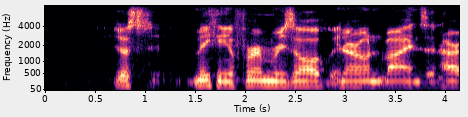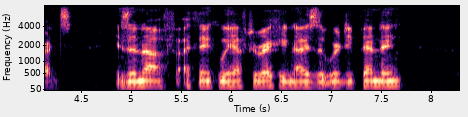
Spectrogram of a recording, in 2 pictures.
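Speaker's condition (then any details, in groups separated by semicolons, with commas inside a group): Parkinson's disease; Parkinson's disease diagnosed about six years before recording; about six years since diagnosis, mild symptoms, little progression, still able to work and teach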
